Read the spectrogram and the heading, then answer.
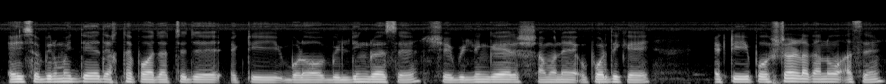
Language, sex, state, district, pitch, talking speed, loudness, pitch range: Bengali, male, Assam, Hailakandi, 115 Hz, 130 wpm, -17 LUFS, 110-120 Hz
